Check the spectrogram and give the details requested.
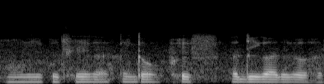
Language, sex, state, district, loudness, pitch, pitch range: Hindi, male, Chhattisgarh, Sarguja, -27 LUFS, 115 Hz, 115-120 Hz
